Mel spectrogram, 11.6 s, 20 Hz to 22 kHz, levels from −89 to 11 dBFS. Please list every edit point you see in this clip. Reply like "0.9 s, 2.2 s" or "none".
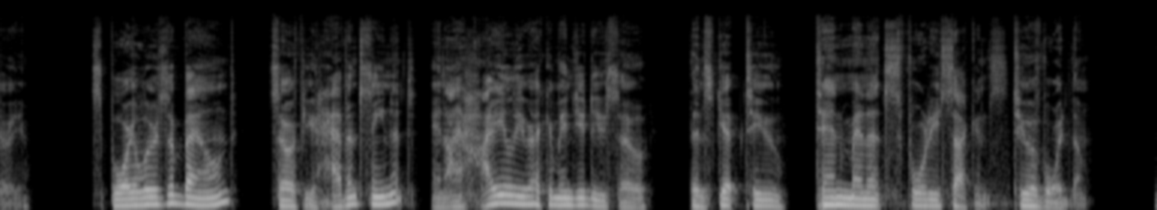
none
